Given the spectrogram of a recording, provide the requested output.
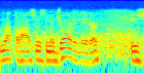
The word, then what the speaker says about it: Ruckelshaus: The first S in his name is pronounced, it's silent. William Ruckelshaus, who's the majority leader, he's just 35 years old.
